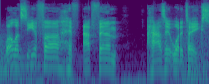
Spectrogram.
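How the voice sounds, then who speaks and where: With a slight Finnish accent, a man speaks in a bright, sharp tone. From Finland. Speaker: esports commentator. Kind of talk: live commentary.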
